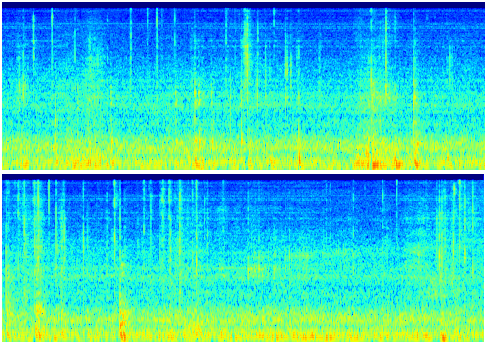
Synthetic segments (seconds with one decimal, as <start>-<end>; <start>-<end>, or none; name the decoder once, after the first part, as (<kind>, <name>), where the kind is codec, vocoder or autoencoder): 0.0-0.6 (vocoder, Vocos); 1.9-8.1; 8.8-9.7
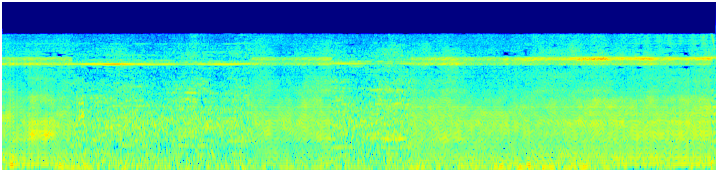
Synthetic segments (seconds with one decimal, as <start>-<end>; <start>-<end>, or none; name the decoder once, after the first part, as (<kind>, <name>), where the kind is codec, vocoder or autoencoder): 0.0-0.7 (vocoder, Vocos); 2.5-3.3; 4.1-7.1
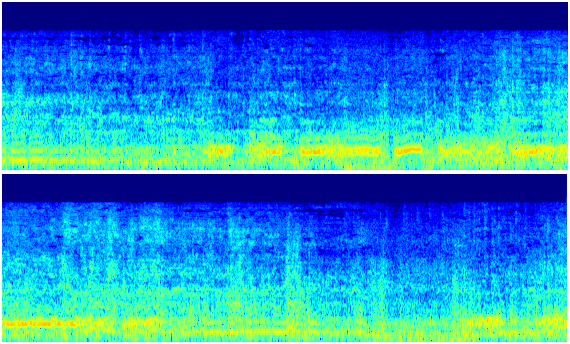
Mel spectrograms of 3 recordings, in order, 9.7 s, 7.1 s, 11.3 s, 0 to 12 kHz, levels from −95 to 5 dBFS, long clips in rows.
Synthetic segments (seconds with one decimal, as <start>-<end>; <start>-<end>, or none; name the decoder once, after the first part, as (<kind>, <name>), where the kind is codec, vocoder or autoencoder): 0.0-3.4 (vocoder, HiFi-GAN); 4.3-9.3; 10.4-11.3

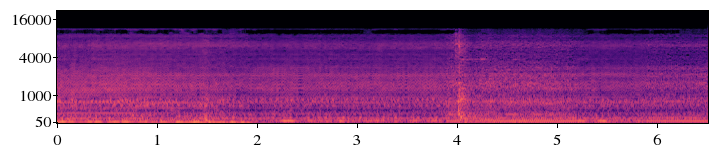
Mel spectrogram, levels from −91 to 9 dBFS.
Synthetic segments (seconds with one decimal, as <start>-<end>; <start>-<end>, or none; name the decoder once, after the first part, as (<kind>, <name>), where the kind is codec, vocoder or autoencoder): 0.0-3.9 (vocoder, Vocos); 5.2-5.9

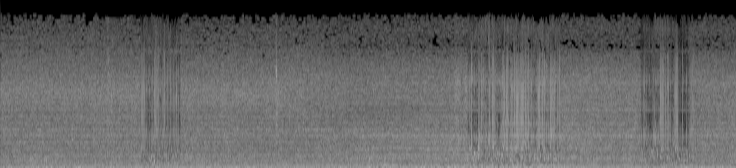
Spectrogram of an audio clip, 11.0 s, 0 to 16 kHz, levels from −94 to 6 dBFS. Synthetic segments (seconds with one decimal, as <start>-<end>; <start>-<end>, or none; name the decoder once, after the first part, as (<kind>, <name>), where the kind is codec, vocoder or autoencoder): 2.1-2.7 (vocoder, BigVGAN v2); 7.0-8.4; 9.6-10.4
